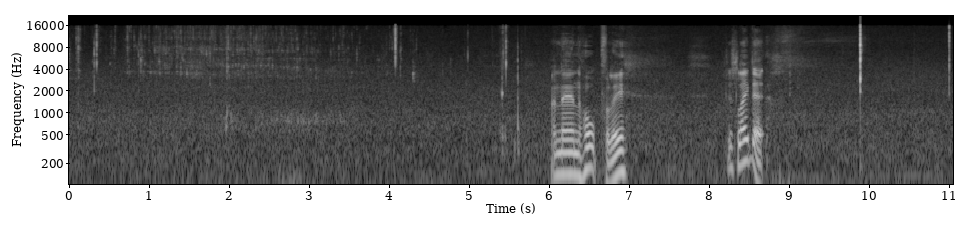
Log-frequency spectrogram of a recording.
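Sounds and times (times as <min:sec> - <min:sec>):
water pouring from a bottle: 0:00.0 - 0:04.5
wind buffeting microphone: 0:00.0 - 0:05.6.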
